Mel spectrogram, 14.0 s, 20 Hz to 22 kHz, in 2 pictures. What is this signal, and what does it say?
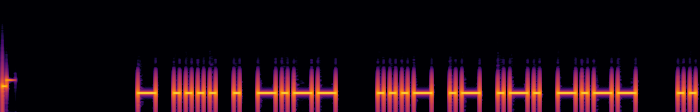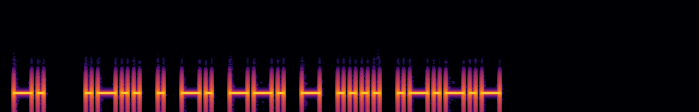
Morse code, heard as a keyed tone, about 20 wpm, 700 Hz. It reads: THEY VARY IN LENGTH.
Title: Sentences from Top 1200 Words 20wpm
